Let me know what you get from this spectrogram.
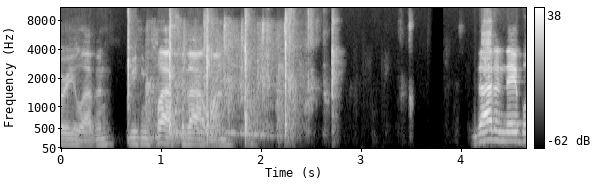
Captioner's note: clapping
